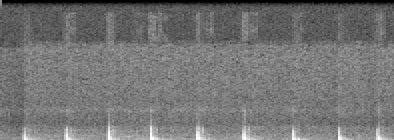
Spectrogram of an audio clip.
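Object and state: Soundproofed van door, solid.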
